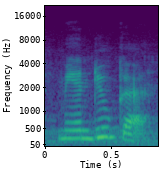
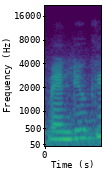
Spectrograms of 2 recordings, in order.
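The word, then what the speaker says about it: Manduka: it's a Manduca you Manduca that's how you say it man Duke a yoga mat and I also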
